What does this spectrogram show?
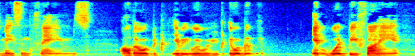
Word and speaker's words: Mason Thames: And with him in particular, his name I believe is pronounced Mason Thames, although it would be funny if his name was Mason Thames, because Mason tames a dragon.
